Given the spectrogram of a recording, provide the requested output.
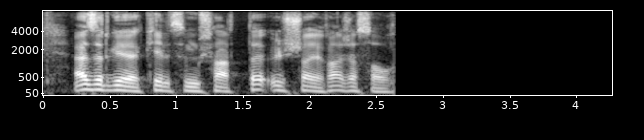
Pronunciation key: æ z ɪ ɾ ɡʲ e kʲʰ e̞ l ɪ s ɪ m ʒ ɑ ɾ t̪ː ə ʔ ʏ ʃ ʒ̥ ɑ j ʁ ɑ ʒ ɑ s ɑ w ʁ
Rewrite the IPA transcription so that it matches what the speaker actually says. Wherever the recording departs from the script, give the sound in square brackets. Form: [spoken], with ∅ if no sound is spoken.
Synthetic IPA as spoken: æ z ɪ ɾ ɡʲ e kʲʰ e̞ l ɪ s ɪ m [ʃ] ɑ ɾ t̪ː ə ʔ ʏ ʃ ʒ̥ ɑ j ʁ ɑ ʒ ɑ s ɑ w ʁ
